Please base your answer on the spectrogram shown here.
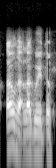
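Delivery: usual speaking voice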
